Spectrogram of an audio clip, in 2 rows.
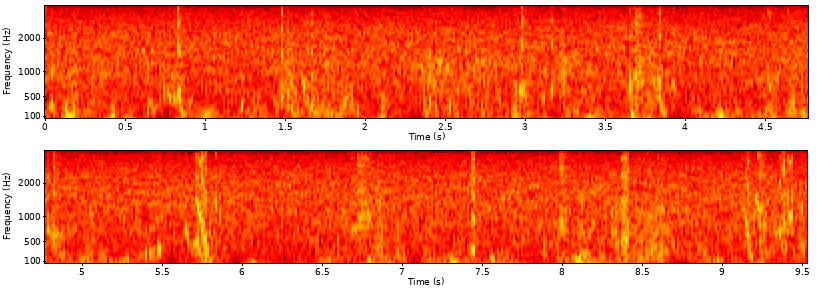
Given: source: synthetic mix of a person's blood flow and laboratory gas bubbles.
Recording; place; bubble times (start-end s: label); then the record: Doppler ultrasound of blood flow; precordium
0.00-0.39 s: bubbles
0.60-0.92 s: bubbles
1.18-1.26 s: bubbles
1.39-1.98 s: bubbles
2.07-2.15 s: bubbles
2.32-2.84 s: bubbles
2.88-3.39 s: bubbles
3.62-3.96 s: bubbles
4.44-4.92 s: bubbles
5.35-5.51 s: bubbles
5.60-5.91 s: bubbles
6.55-7.02 s: bubbles
7.37-7.44 s: bubbles
7.81-8.21 s: bubbles
8.27-8.90 s: bubbles
9.10-9.54 s: bubbles
From the record:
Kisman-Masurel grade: 242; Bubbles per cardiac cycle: several, 3 to 8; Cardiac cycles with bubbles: 100%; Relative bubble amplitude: moderate (0.250 to 0.450); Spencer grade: 3 (all of the cardiac periods contain showers or single bubble signals, but not dominating or overriding the cardiac motion signals); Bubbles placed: anywhere in the cardiac cycle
